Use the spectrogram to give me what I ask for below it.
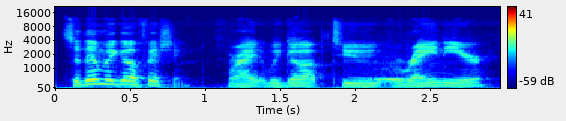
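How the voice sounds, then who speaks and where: A man co-hosting a live chat show, telling a story in a relaxed, plain way. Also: a little high, moderate pace, a little hiss or hum. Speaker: co-host. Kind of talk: casual chat.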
